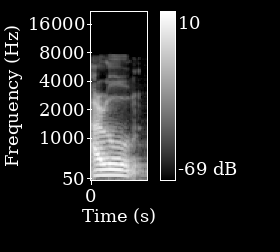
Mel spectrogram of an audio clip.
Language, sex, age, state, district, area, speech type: Assamese, male, 18-30, Assam, Charaideo, urban, spontaneous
